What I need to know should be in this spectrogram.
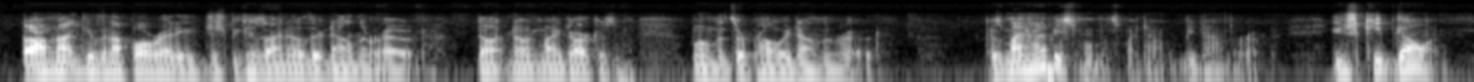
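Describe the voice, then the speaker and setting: A man with an American accent, fairly low in pitch, talking at a very fast pace with ordinary pitch variation and big swings in loudness. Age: 20s. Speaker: vlogger. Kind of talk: personal vlog monologue. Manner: stuttering, halting; repetitive, earnest.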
